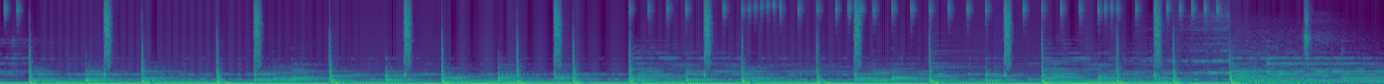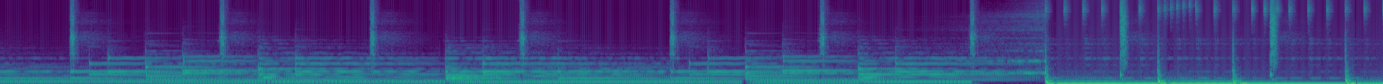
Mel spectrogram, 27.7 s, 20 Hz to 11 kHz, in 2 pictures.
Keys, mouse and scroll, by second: 8.1 alt+click, 9.4 ctrl+click, 10.8-27.6 drag.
